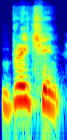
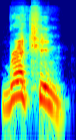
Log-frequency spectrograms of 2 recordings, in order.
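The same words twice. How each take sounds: First: "breaching" said like the word breaching, long EE. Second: "Brechin" with a short E like breck, ch as in chin. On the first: Repeating the viewer's spelling, "breaching" with a long EE. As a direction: viewer says it sounds like "breaching". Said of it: "Sounds like". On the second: Corrected by a viewer, "Brechin" with a short E. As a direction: read out the locals' way, "Brechin" with a short E. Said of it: "That's how you say it there". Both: Shown as a demonstration.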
